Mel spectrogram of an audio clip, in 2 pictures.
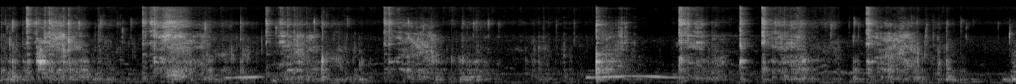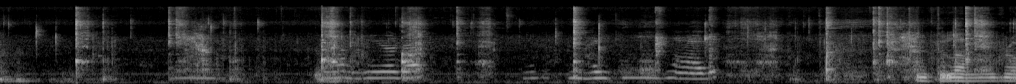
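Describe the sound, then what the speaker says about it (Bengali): Pumpkin lentil dumplings (kumro bori) deep-frying in oil, with a steady sizzle broken by frequent clinks of a metal spoon stirring against the pan throughout. "এটা এখন লাল লাল করে সুন্দর করে ভেজে নিব"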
